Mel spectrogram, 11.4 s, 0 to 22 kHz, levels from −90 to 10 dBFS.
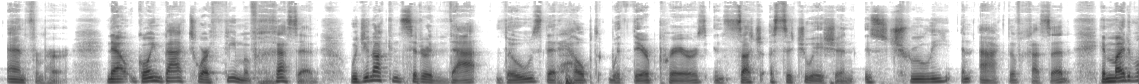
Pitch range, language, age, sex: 100-145 Hz, English, 40-59, male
